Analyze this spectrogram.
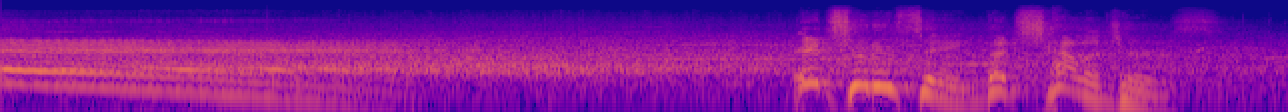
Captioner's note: crowd cheers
